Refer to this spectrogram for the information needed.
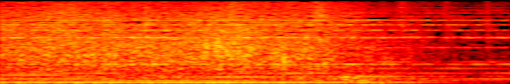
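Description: A car speeding past close by, its engine a loud, steady roar with heavy road noise that holds for a couple of seconds before starting to fade away.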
